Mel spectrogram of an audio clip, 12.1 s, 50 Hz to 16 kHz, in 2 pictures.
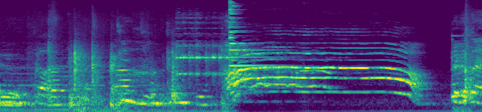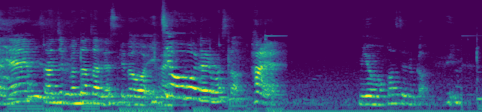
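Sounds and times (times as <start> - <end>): young voices shouting: 2.8 - 5.4.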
